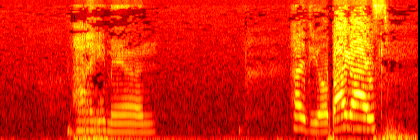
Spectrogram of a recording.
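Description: A young girl speaks loudly and excitedly close to a microphone, her voice rising into high, drawn-out wails.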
